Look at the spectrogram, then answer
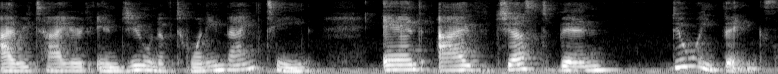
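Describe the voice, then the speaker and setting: There is audible room echo on this woman's voice. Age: 60s. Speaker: retired vlogger. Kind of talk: casual monologue to camera.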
